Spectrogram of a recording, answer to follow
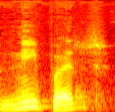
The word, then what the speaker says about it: Dnieper: One is a Dnieper. One is Dniester. One is Don. Are you finding there? Everywhere you will find the name begins with Don. Somewhere D is silent.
